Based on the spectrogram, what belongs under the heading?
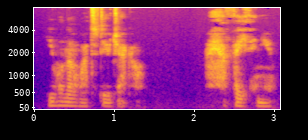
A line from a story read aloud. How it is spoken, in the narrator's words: Samantha whispers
